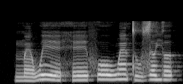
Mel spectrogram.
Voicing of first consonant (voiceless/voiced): voiced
